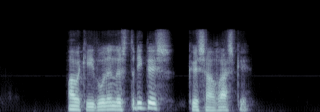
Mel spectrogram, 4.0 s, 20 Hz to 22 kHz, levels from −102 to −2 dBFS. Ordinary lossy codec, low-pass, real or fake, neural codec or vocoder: AAC, 48 kbps; 7.2 kHz; fake; codec, 16 kHz, 0.5 kbps, X-Codec, HuBERT features, trained on LibriSpeech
